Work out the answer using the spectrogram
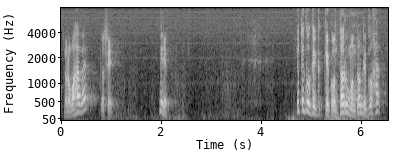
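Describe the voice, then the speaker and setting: Middle-aged canarian guy, high voice, ranting and joking into a lapel mic in a small tv studio. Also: fairly quick, lo-fi sound. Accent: Canarian Spanish. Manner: animated, swearing, rambling, gesturing. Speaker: TV show host. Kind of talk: comic monologue to camera. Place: small TV studio with a city backdrop.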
